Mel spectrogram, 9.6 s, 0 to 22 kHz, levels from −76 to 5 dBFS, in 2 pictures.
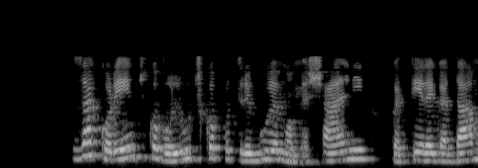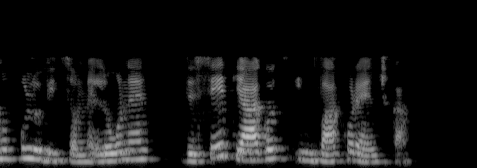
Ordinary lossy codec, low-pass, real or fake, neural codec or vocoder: none; 5.4 kHz; real; none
